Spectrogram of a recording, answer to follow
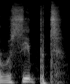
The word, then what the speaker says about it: receipt: spell it receipt yeah receipt receipt why is the like why is it spelled like that we say it like is there's no p yeah yeah receipt um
